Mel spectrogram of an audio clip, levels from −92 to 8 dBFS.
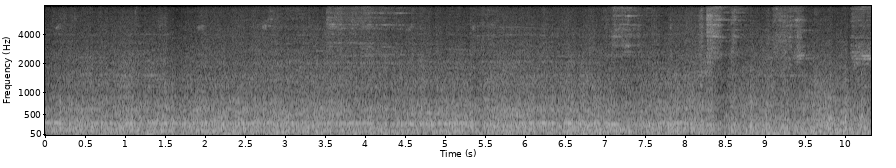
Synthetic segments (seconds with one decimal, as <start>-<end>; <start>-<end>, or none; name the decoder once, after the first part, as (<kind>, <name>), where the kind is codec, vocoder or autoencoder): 8.3-9.5 (vocoder, BigVGAN v2)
